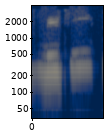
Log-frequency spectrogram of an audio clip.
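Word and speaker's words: Mooji: I don't know if everyone has heard of, there's a teacher that goes by the name of Muji. I think that's how you say his name. Muji? – Yes.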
